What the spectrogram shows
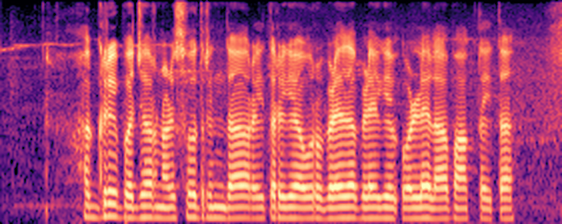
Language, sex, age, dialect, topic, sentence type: Kannada, male, 41-45, Central, agriculture, question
